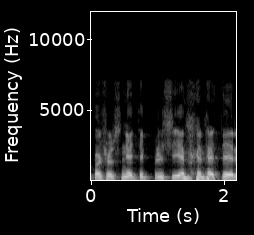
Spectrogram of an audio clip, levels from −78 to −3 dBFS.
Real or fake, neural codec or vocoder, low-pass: real; none; 7.2 kHz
